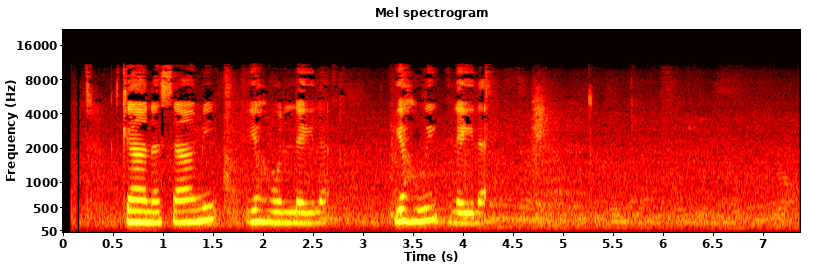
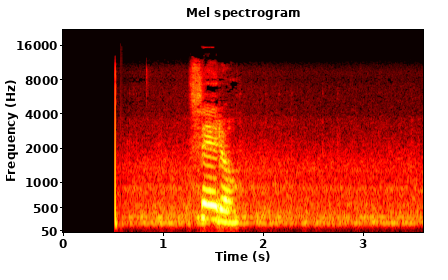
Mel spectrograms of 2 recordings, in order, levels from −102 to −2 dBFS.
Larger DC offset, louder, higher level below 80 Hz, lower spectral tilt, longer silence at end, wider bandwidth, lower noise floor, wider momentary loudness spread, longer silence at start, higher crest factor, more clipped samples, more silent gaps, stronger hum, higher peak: neither; second, -24 LUFS vs -14 LUFS; about the same, -76 dBFS vs -74 dBFS; about the same, -4.5 dB/octave vs -4.5 dB/octave; second, 0 s vs 1.85 s; about the same, 11 kHz vs 11.5 kHz; about the same, -44 dBFS vs -42 dBFS; second, 23 LU vs 28 LU; second, 0.1 s vs 1.3 s; about the same, 22 dB vs 18 dB; neither; neither; neither; second, -6 dBFS vs -2 dBFS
